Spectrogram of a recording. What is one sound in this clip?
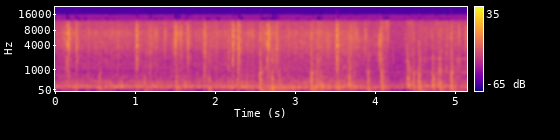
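Footsteps thud quickly on a stone floor.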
